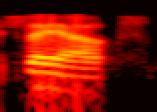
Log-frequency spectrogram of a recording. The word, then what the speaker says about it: Seau: Okay, Durson, Ray Easterling, Junior Seau, or is that how you pronounce it? – Junior Seau.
